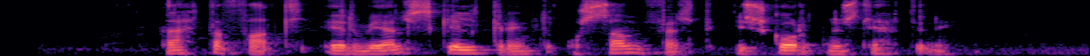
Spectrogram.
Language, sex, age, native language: Icelandic, male, 20-29, Icelandic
